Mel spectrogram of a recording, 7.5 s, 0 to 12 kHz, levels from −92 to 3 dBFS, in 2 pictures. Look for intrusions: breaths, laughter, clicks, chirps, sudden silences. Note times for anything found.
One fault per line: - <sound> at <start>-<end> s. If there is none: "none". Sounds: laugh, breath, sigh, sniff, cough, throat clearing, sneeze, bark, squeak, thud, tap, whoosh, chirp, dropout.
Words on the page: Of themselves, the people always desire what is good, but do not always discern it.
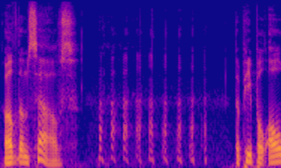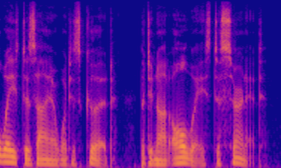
- laugh at 1.3-2.8 s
